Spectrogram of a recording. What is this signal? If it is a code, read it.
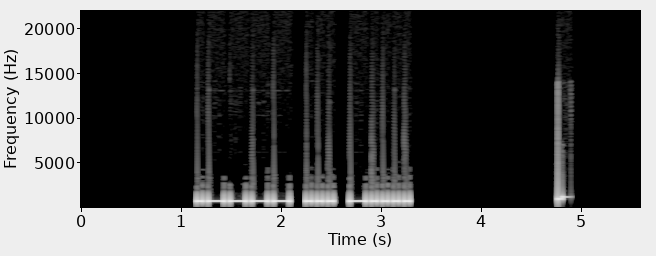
Morse code, heard as a keyed tone, about 22 wpm, 700 Hz. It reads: 1S6
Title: Three Challenging Letter-Number Combinations 22wpm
